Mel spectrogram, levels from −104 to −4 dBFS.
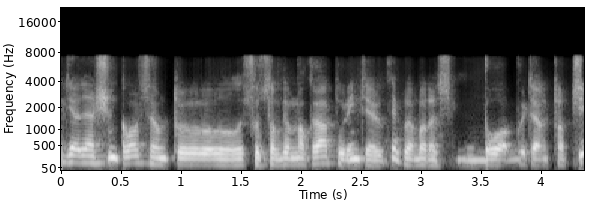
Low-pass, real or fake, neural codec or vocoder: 7.2 kHz; fake; codec, 16 kHz, 1 kbps, X-Codec, HuBERT features, trained on general audio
